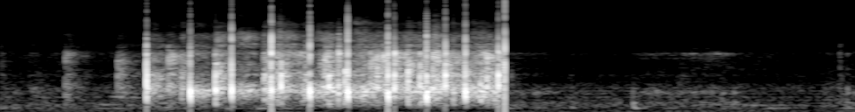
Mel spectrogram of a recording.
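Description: A short burst of audience applause, many hands clapping, which starts about a second in and cuts off suddenly after under two seconds.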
